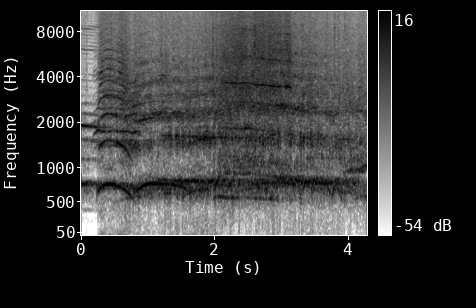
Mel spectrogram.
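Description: Tyres screeching in a string of squeals that rise and fall in pitch over a rushing noise, starting to fade near the end.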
